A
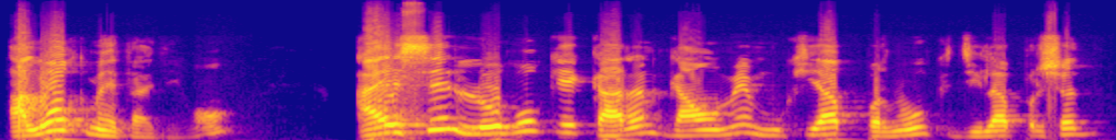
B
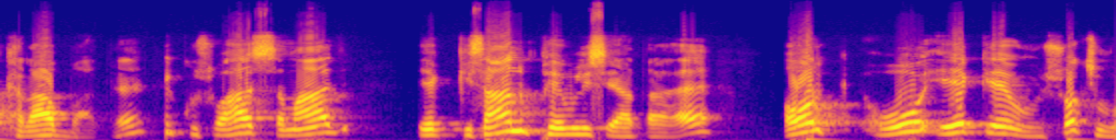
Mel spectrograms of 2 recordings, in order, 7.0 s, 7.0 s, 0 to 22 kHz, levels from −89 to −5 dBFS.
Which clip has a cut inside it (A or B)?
B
